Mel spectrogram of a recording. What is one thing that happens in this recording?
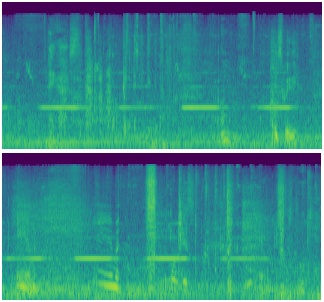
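A dog barks close by.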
